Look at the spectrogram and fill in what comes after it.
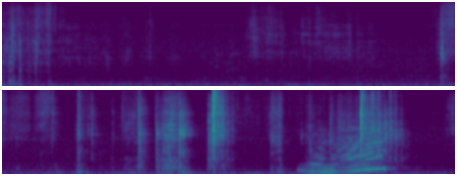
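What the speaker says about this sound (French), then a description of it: "vous marquez tous vos plis" Paper being creased and folded by hand for a homemade album, a run of quick rubbing and sliding strokes that gets louder and busier toward the end, close up with a short voice-like sweep near the finish.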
